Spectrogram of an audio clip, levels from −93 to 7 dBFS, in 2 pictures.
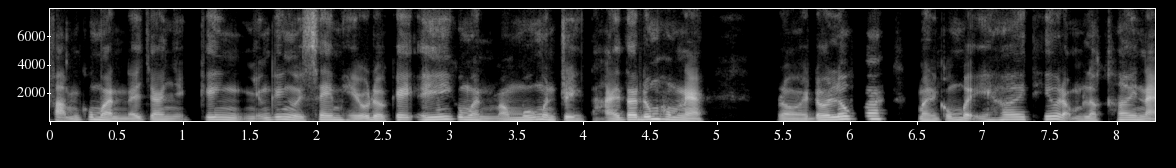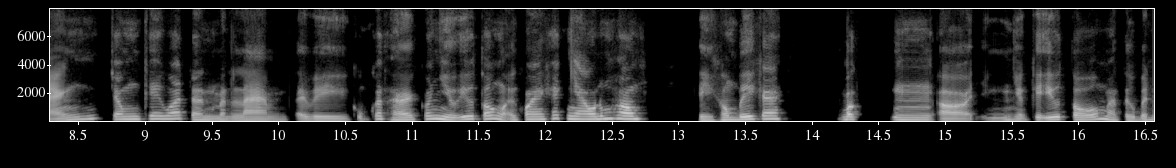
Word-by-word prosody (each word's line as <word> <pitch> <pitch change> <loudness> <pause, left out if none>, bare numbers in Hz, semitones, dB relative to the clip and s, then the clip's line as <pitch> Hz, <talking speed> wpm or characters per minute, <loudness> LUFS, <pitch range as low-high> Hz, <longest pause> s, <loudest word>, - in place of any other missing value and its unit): phẩm 120 +6 -1
của 165 - -5
mình 125 -9 +1
để 105 +1 -1
cho 130 - 0
những 125 0 -6
cái 160 +1 +1
những 135 -3 -4
cái 175 - -1
người 135 -8 +1
xem 140 +3 +1
hiểu 110 -1 0
được 120 -4 +1
cái 155 - +3
ý 160 +6 +2
của 160 - 0
mình 130 -7 -1
mong 130 +3 -2
muốn 145 +5 +1
mình 155 -6 +1
truyền 110 -3 -1
tải 125 +5 -1
tới 160 0 +7
đúng 175 +3 +4
hông 165 -6 0
nè? 115 -4 +7 0.6
Rồi 105 -3 -2
đôi 145 +7 +4
lúc 190 +3 +5
á, 200 0 +3 0.3
mình 115 -2 -2
cũng 120 +5 -4
bị 125 0 -1
hơi 165 +7 -1
thiếu 195 +1 +2
động 120 - -2
lực, 115 -2 -3
hơi 150 -1 +1
nản 130 - +1
trong 185 +1 -1
cái 210 +1 -2
quá 210 +1 +1
trình 130 -3 -2
mình 120 - -4
làm, 115 0 -1
tại 120 - -4
vì 120 0 -2
cũng - - -13
có 205 - -1
thể 140 - -3 0.2
có 205 - -2
nhiều 185 -8 +3
yếu 185 +4 +3
tố 215 - +3
ngoại 185 -8 -1
quan 180 +1 +2
khác 230 +2 -6
nhau, 190 -2 +4
đúng 205 +3 +3
hông? 210 -2 +6 0.4
Thì 120 -1 -3
không 145 +6 -1
biết 185 +4 +4
á, 210 0 +3 0.4
bất 175 +1 +2 0.3
ưm, 150 -1 -2
ờ, 110 0 +2
những 130 -2 -8
cái 155 - -3
yếu 165 +3 +4
tố 155 +2 +3
mà 190 -6 0
từ 115 - -3
bên 130 +3 -4
145 Hz, 270 wpm, -24 LUFS, 120-175 Hz, 0.6 s, tới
